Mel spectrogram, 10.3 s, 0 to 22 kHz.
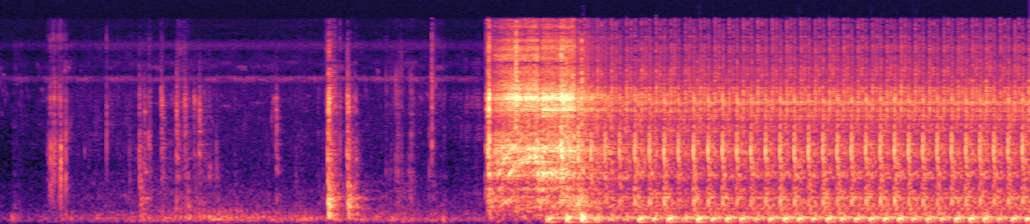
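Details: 2000-model Taurus diesel motorcycle, electric self-start: quiet handling noises, then a short crank that catches at once into an even, steady thumping idle. The self-starter works fine.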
